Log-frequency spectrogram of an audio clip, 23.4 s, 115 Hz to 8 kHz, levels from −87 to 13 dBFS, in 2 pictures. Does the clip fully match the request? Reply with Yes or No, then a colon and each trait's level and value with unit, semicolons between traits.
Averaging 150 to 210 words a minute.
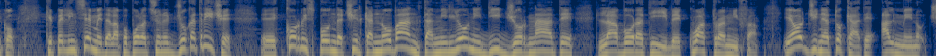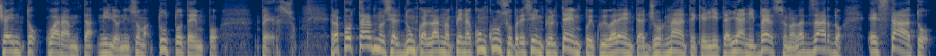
No: average, 130 wpm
